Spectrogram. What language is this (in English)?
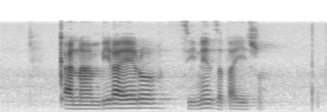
Venda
